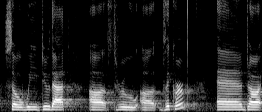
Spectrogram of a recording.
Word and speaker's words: dhikr: So finally, we're going to talk about dhikr, or zikr in Indian pronunciation, the remembrance of God.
